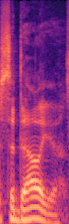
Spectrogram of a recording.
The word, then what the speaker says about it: Sedalia: Well, without giving too much away too soon, DK is from Salida. Is that how you say it? Sedalia.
